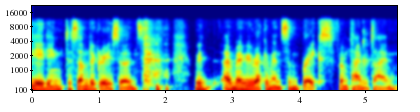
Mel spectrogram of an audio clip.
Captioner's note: chuckles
